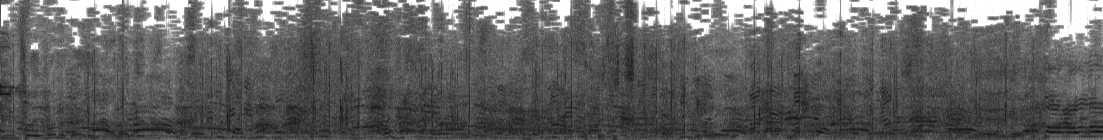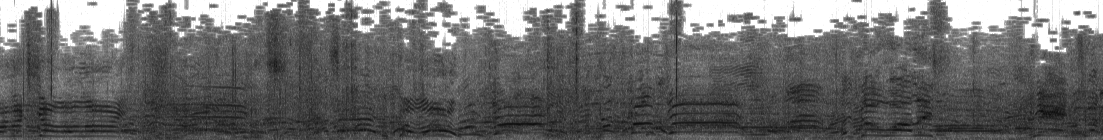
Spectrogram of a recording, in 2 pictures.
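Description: A crowd of people talk and shout nearby, outdoors.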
